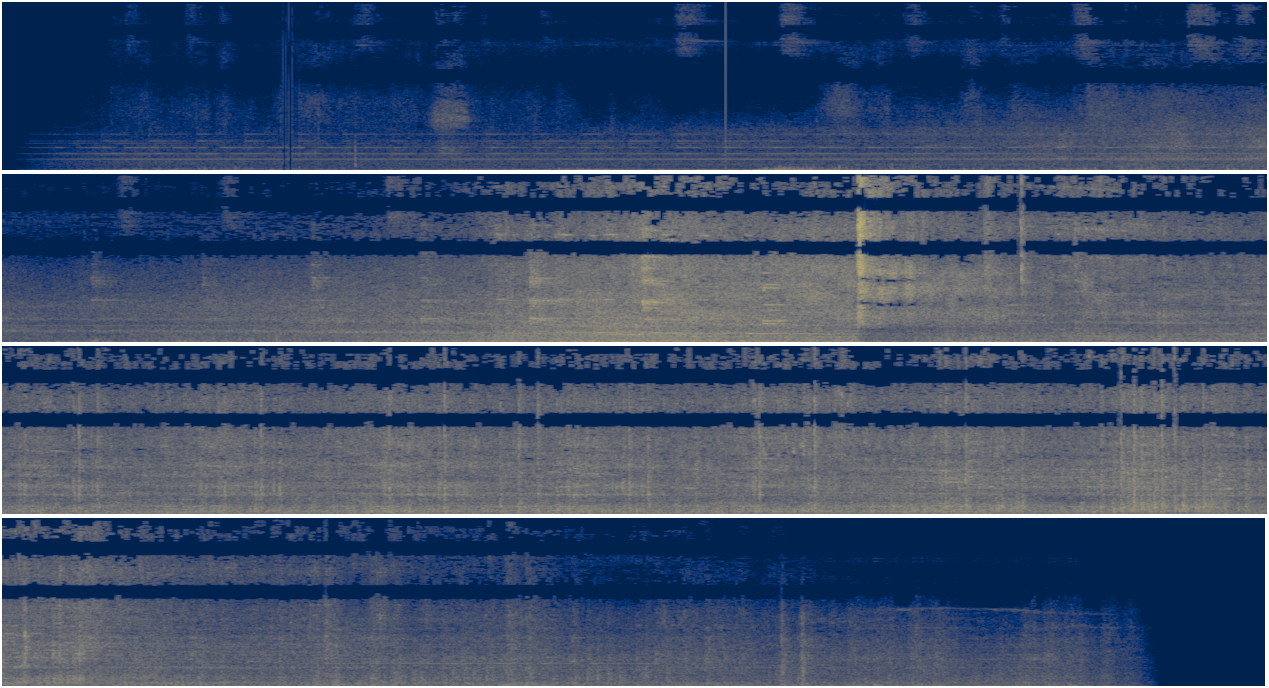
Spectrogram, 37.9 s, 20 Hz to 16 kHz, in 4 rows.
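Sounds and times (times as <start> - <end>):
train wheels rolling on rails: 7.2 - 37.1.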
